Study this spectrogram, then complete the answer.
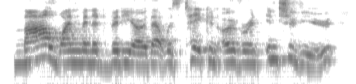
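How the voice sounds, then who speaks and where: A woman speaks in a plain, everyday voice. Her pitch is fairly high and her intonation lively. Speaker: online coach running a pitch video challenge. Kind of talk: live group coaching session.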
